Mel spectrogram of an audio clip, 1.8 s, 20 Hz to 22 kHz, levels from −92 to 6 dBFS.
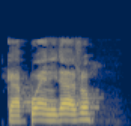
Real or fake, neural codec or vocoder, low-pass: real; none; 7.2 kHz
